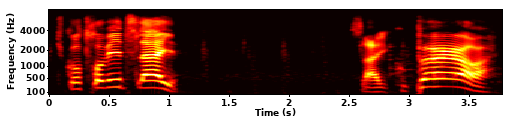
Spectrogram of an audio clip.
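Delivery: lightly voiced gruff game boss; slow, drawn-out villain voice; Panga King impression. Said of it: "J'essaie d'imiter la voix du Panga King".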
